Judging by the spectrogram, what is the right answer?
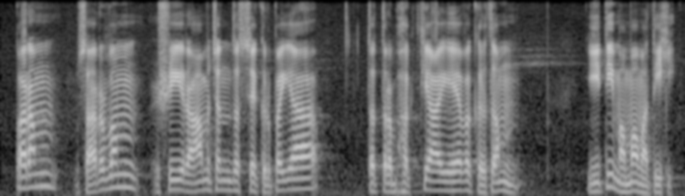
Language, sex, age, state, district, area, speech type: Sanskrit, male, 18-30, Karnataka, Bangalore Urban, urban, spontaneous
